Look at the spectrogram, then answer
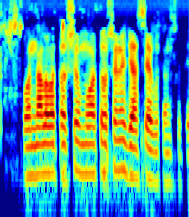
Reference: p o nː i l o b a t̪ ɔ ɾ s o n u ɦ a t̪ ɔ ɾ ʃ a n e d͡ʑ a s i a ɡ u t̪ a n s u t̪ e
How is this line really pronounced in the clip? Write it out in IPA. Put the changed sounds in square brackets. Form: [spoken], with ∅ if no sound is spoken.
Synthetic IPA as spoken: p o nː [a] l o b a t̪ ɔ ɾ [ʃ] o [m] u ɦ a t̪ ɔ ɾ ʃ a n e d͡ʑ a s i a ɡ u t̪ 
